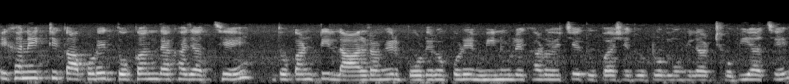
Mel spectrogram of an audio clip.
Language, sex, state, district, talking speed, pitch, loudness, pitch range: Bengali, female, West Bengal, Purulia, 145 wpm, 225 Hz, -15 LUFS, 215-240 Hz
